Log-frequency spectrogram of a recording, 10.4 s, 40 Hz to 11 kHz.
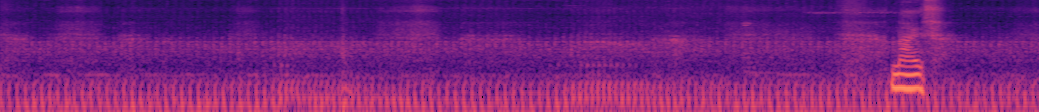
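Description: A BSA Goldstar 650 motorcycle cruising on a road, its steady engine drone running throughout, close and even, with wind rumble, a brief horn-like tone near the end and a rider briefly speaking.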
